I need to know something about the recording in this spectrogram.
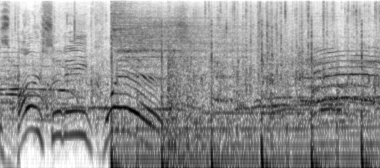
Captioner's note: crashing sound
